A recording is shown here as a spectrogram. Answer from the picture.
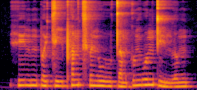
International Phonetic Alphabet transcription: hyː˨ŋɪ˧ŋpɵ˨˩ɥ t͡siː˨˩pʰɐ˥ŋt͡sʰɵ˧n wuː˨˩ t̪ɐ˨˩mkʊ˥ŋwʊ˥ŋ t̪yː˨˩mlʊ˧ŋ

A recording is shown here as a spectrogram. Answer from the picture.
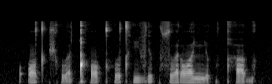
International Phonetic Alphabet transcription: ʔɔ˧˥˧tt͡ʃʰʊ˩˧ɐ̯ǃʰɔ˧˩˧ kʰʊ˧˩˧tʰi˦˥vɾi˧˩˧kʷsʊ˧ɐ̯ ɾɔ˧ɐ̯ɲɛ˩kʷ qʰʊ˧ɡ

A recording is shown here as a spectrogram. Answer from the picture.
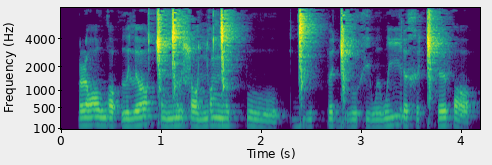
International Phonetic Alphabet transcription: ɭɔːwɔ ʔɯ lʲɔː ǀʏŋ͡ǀɯɬɔː ɲɔŋ͡ǀɯ pːuː | ɡ͡ǀiːpːʏɡ͡ǀuː xiwɯwiːɾʏ xʏǀʰʏfɔ

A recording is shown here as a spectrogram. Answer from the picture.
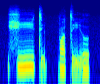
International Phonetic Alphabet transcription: xiːtḭpːɔ tḭu̯

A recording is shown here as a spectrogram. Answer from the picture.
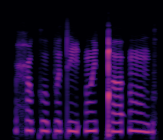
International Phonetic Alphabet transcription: ħokopəti ʔõɪ̯ǃʌ ʔõɡ

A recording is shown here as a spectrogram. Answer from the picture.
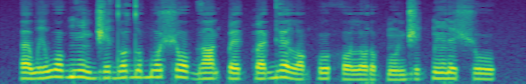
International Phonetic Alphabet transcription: ɛ˨wi˨˦ wo˦ɡĩ˦˨ d͡ʒi˧do˦do˦ bo˦ ʃo˦˨ ɡa˧ k͡pe˨k͡pɛ˨˦ ɡe˦˨ lɔ˨k͡pu˧ho˨ lo˧ɾo˨k͡pũ˨˦d͡ʒi˦ k͡pĩ˦ɾi˧ ʃu˧

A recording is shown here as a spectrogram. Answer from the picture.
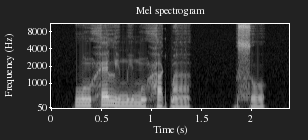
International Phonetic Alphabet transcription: wũ˧hɛ˦ li˧mi˧mũ˨ha˧ k͡pã˨ | so˨

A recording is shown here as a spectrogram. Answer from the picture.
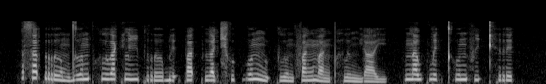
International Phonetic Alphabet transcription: sa˥˩t̚rɤː˨˩mdɤː˦˥npʰlu˦˥a̯ kliː˥˩prɤː˦˥be˦˥ʔpa˦˥t̚ ʔɯ˦˥a̯t͡ɕʰu˦˥k̚ wo˥˩nŋu˨˩ʔklu˨˩nfa˦˥ŋ ma˨˩ŋpʰlɯ˨˩ŋjaː˨˩j | na˥˩wkwe˥˩k̚ tʰu˥˩n fi˦˥ʔ kʰre˦˥k̚

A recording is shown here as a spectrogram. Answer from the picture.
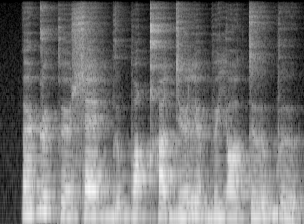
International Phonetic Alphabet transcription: əɖøkø ɬɛɡ͡bɯbɔqʰɯ dʏlʏbʏjɔ tɯbɯ

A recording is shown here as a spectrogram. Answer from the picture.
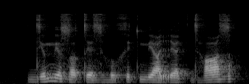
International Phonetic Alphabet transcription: dʲʌmʲɔzɔ tɪzɦuxɪtʲ mʲɑrʲɑtʲdʱɑz

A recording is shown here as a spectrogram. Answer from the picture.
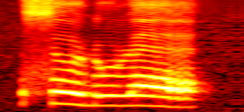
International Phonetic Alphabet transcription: sɵɳu ɭɛ

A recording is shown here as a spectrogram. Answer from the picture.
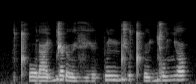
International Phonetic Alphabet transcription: tʰo˨ɾa˨ɟɐ˦ɽø˨ vʲe˨ pʏ˦ɲdʲo˦tʰø˨ ɟo˦ʎɐ˦

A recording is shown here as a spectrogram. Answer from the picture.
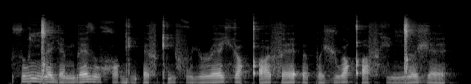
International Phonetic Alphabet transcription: θuŋ͡ǀɛjɛ mbɛðuxɔ ɡiʔɛfkʼifwy ɹɛçy qʼɵ fɛʔəpə ʒuqʼɛfxi ŋ͡ǀə ʒɛ

